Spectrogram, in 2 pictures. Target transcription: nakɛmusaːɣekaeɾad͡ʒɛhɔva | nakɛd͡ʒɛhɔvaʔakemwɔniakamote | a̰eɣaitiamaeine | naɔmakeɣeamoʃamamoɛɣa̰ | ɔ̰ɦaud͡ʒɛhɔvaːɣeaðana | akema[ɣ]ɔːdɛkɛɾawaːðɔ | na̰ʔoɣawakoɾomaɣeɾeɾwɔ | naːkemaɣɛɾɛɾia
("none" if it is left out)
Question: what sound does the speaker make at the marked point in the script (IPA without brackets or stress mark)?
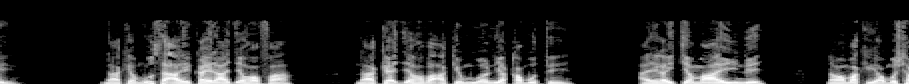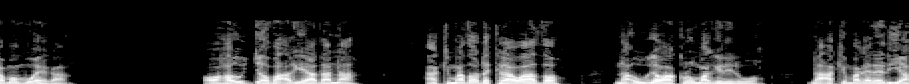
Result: ð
